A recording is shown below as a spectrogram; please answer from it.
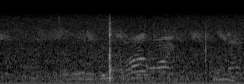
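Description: A single sharp impact of the pitched baseball, about a second in, over faint background voices.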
